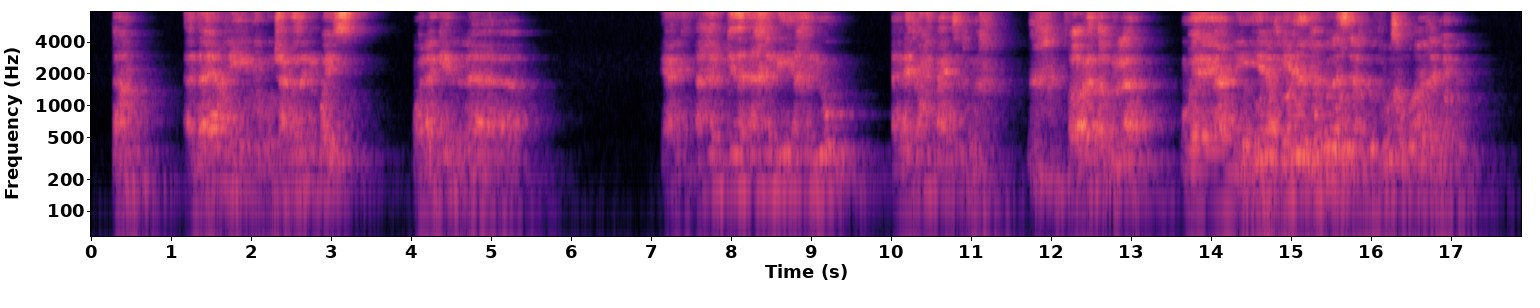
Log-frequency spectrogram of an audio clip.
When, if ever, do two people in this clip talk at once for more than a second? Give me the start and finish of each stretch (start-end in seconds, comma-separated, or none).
14.3-17.0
